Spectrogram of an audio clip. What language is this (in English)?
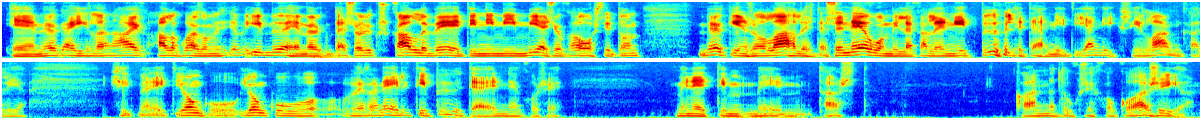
Finnish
